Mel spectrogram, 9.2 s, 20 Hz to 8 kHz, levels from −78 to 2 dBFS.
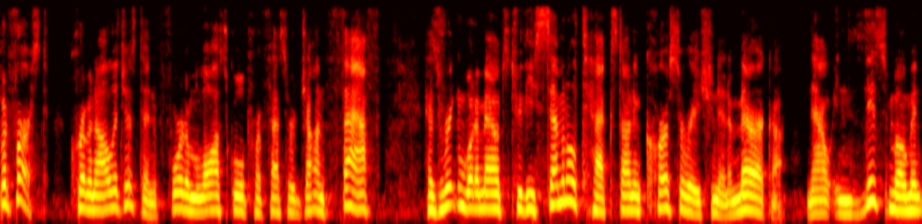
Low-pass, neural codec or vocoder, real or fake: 7.2 kHz; codec, 16 kHz, 8 kbps, FreqCodec, smaller model; fake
